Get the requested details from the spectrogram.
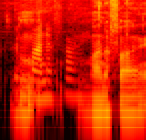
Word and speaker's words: Maana Faay: Did I butcher it? – Maana Faay. Yeah.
